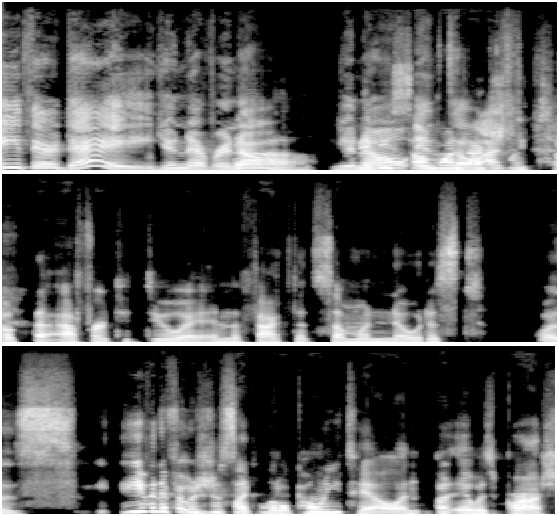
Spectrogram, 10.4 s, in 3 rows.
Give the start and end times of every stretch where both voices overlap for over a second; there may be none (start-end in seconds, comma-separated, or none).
1.4-3.3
